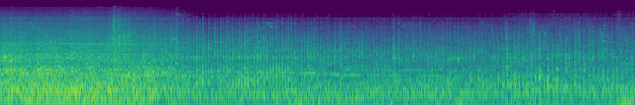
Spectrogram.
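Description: Electric rack-railway train running, a steady rumble and rattle that is louder for the first couple of seconds and then eases off.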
